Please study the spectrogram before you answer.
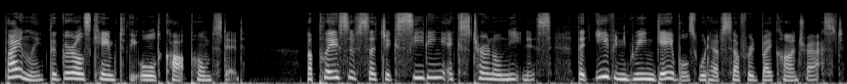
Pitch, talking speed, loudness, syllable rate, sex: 240 Hz, 175 wpm, -19 LUFS, 5.5 syllables/s, female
